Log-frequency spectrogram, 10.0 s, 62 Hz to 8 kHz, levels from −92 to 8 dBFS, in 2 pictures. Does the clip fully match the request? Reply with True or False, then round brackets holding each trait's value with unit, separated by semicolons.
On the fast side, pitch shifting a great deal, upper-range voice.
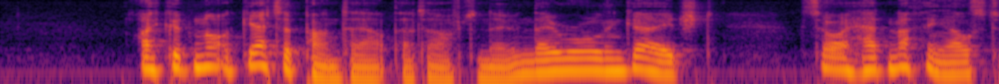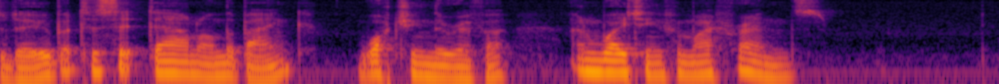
False (210 wpm; 6.7 semitones; 110 Hz)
